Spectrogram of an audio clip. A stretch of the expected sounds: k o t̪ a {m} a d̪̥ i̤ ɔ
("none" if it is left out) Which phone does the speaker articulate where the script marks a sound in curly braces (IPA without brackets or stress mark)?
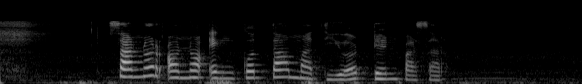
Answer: m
